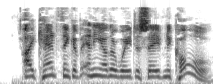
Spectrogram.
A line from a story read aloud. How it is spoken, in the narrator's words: I cried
